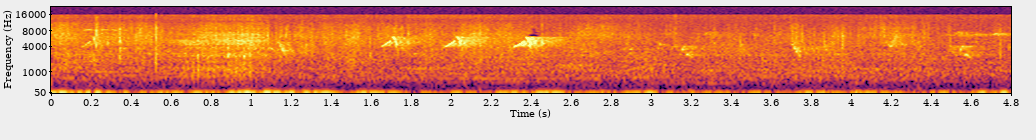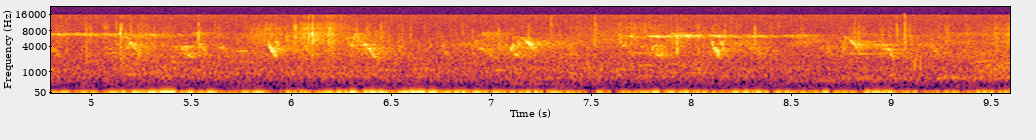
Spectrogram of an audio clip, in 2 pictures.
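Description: Outdoor ambience with birds chirping: short high calls scattered throughout, three quick chirps in a row about two seconds in, over a low rumble.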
